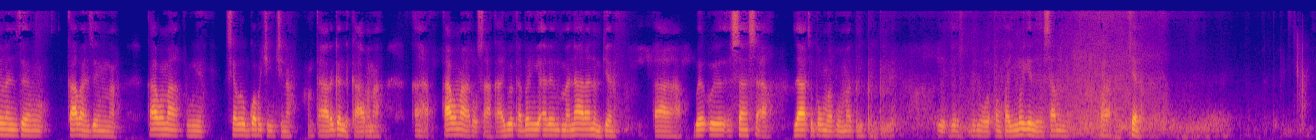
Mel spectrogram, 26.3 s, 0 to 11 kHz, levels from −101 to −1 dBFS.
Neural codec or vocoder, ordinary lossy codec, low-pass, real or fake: codec, 24 kHz, 0.9 kbps, WavTokenizer, large speech release; MP3, 32 kbps; 9.9 kHz; fake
